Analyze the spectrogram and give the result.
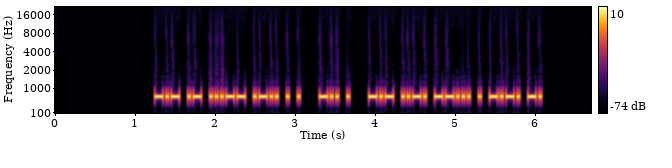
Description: Morse code, heard as a keyed tone, about 34 wpm, 700 Hz. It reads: KA3LEE DE KF7ECN
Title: USA Callsign DE Callsign - 6 Characters - 35wpm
